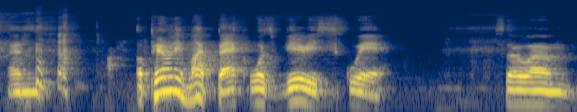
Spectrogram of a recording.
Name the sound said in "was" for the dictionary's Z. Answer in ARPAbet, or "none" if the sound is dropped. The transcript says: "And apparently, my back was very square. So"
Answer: Z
